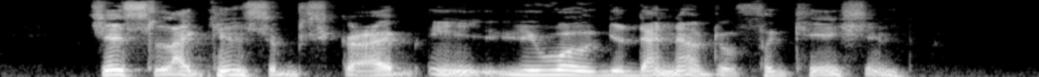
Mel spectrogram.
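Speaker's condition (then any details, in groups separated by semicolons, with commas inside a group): Cerebral palsy; fine motor impairment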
